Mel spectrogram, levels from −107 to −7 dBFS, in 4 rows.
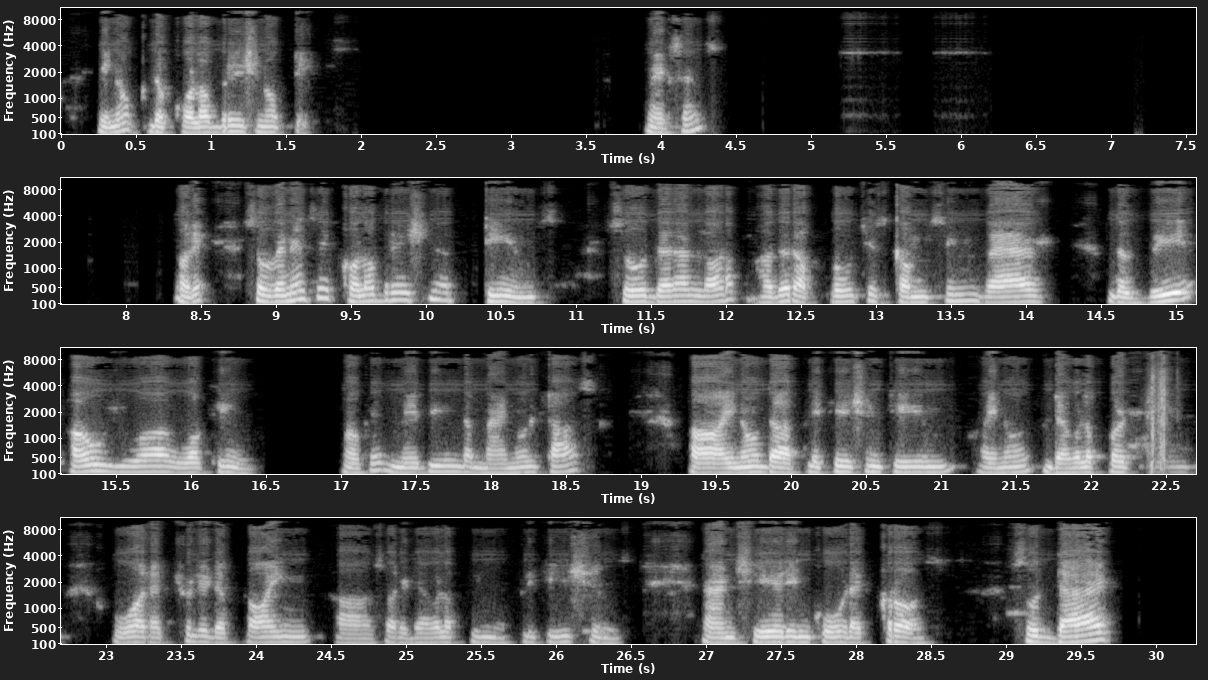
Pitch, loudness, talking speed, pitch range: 140 Hz, -23 LUFS, 125 wpm, 130-165 Hz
